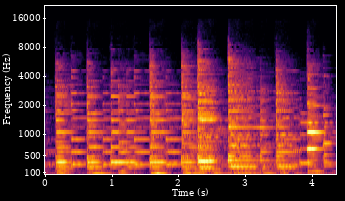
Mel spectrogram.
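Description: Background music on a piano-like keyboard, notes struck at a steady beat over a bass line.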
